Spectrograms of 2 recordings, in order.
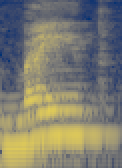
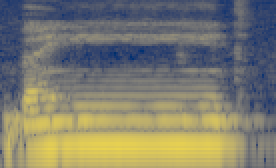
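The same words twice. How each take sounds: First: The vowel before the final consonant is short. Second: The vowel before the final consonant is lengthened. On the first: The speaker calls it wrong. "ഇങ്ങനെ നിർത്തരുത്" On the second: The speaker calls it right. "അല്പം നീട്ടിയിട്ട്"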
